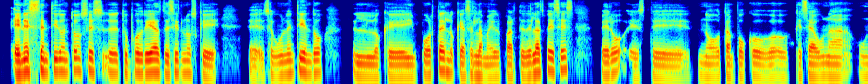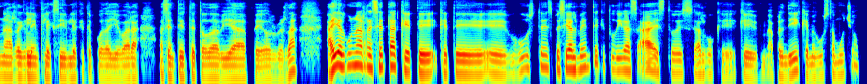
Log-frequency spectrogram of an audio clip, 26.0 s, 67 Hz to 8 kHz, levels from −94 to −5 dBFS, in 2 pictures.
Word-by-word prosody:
En 125 +1 +8
ese 140 -1 +8
sentido, 140 0 +3
entonces, 140 +2 +1
eh, 130 -2 +2
tú 125 - -2
podrías 130 0 +5
decirnos 130 -1 -1
que 100 -4 0 0.4
eh, - - -4
según 115 +1 -3
lo - - +1
entiendo, 130 0 +2 0.4
lo 105 -2 -1
que 100 0 0
importa 115 +7 +1
es 140 - +3
lo 130 -2 -3
que 115 - 0
haces 110 +2 -2
la 110 -1 +2
mayor 105 0 -4
parte 105 +1 -2
de 110 +2 +1
las 130 0 +5
veces, 150 +1 +2 0.4
pero, 115 +4 +1
este, 95 -2 -4
no 105 -2 -5
tampoco 105 0 -2
que 105 - -6
sea 105 0 +2
una 105 0 -3
una 110 -1 -4
regla 105 0 +1
inflexible 100 0 -3
que - - -15
te - - -9
pueda 95 -1 -4
llevar 95 +1 -2
a 100 - 0 0.3
a - - -6
sentirte 105 -2 -2
todavía 100 -1 -1
peor, 90 +1 -4
¿verdad? 95 +10 -2 0.4
¿Hay 170 +6 +9
alguna 200 +1 +5
receta 180 +1 +4
que 140 -3 +3
te 125 -1 +2
que 125 - -1
te, 120 0 0
eh, - - -6
guste 160 +9 -6
especialmente, 160 -3 0
que - - -15
tú 155 - -10
digas, 145 -1 -1
ah, 75 -1 +4
esto 130 - -4
es 125 -1 -7
algo 120 0 -5
que - - -10
que 100 -2 -4
aprendí, 110 +6 -2
que 110 - -4
me 105 - -6
gusta 110 +3 -8
mucho? 125 - -9
115 Hz, 160 wpm, -22 LUFS, 105-130 Hz, 0.4 s, Hay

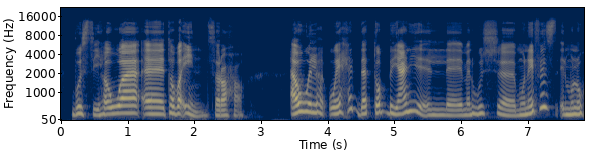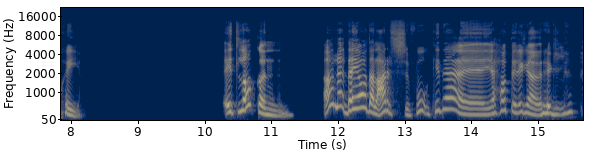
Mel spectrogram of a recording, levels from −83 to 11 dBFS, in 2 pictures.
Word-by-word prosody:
بُصّي، 210 -2 -4
هو 240 +4 +2
آآ 230 -3 +5
طبقين 235 - -1
الصراحة، 185 0 -5 0.7
أول 300 -5 +4
واحد 265 - -2
ده 235 - 0
الTop 265 +2 -4
يعني 255 - +1
ال 195 0 -7 0.3
ما 195 - -5
لهوش 245 +2 -6 0.3
مُنافِس، 315 - -2
الملوخية. 210 -4 -3 2.1
إطلاقًا. 275 - +2 0.6
آه. - - +1
لأ - - +1
ده 355 - +7
يقعد 445 +3 +4
على - - +7
العَرْش 265 -9 +1
فوق 230 - -9
كده 345 - -7 0.7
يحُط 340 +8 -4
رِجل 285 -1 -2
على 210 -6 +1
رِجل. 250 +3 -3
250 Hz, 105 wpm, -22 LUFS, 215-295 Hz, 2.1 s, ده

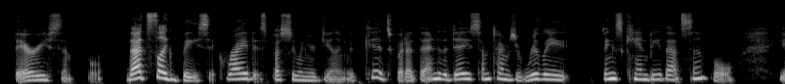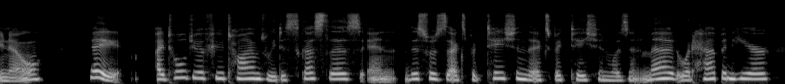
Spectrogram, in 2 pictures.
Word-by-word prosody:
Very 200 +3 +2
simple. 185 - -12 0.2
That's, 270 +6 +7
like, 235 -10 +5
basic, 175 +2 -4
right, 245 +1 +3
especially 215 +1 -5
when 190 - -2
you're 175 -1 -3
dealing - - -8
with - - -11
kids, 275 -8 -4
but - - -3
at - - -4
the - - -2
end 250 +2 +3
of - - +3
the 225 - +1
day, 240 +3 +3
sometimes, 250 -2 -1
really, 220 +2 0 0.3
things 255 0 +5
can 245 -3 0
be 230 0 -2
that 230 +2 -3
simple, 275 +1 -2 0.4
you - - -2
know? 230 +9 -1 0.5
"Hey, 265 - +4 0.3
I 230 - +4
told 305 +5 -4
you 295 - 0
a - - -1
few 275 0 -1
times, 260 -1 +3
we 190 - 0
discussed 260 +9 -3
this, 250 0 0
and 260 +1 -4
this 245 +2 -1
was 250 -4 +1
the 220 - +1
expectation, 255 +5 0
the 215 - 0
expectation 205 0 -3
wasn't 185 +6 -5
met, 250 +3 +3
what 195 - -1
happened 265 +1 +1
here? 255 0 +2
245 Hz, 190 wpm, -25 LUFS, 210-265 Hz, 0.5 s, That's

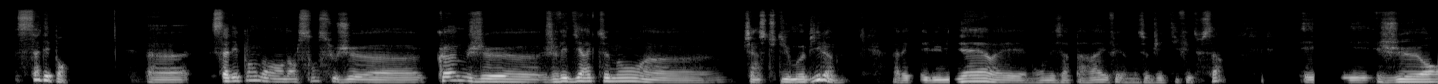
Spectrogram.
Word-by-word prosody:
Ça 210 -2 0
dépend. 195 -1 +3 0.8
Heu, 110 -1 -3 0.2
ça 155 - +6
dépend 170 +5 0
dans 140 -7 -2
dans 125 - -2
le 125 - -7
sens 160 +4 -9
où - - -1
je, 120 +2 -1
heu 105 -2 -2
comme 180 0 +3
je 130 -5 +4
je 110 +2 -3
vais 150 +3 +6
directement, 150 -2 +2
heu 95 -2 -4 0.4
j'ai 110 - -3
un 110 - -2
studio 120 0 0
mobile 115 - +5 0.6
avec 100 0 -4
des 105 - 0
lumières 130 +6 +3
et 100 -2 -3
bon 90 +3 -11
mes 100 0 -5
appareils, 100 +2 -6
enfin 110 +2 -7
mes 90 +2 -12
objectifs 100 -1 -11
et - - -5
tout - - -19
ça - - -5 1.2
et 105 0 0
je, 110 0 0
heu 120 0 +5
115 Hz, 160 wpm, -25 LUFS, 105-140 Hz, 1.2 s, ça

